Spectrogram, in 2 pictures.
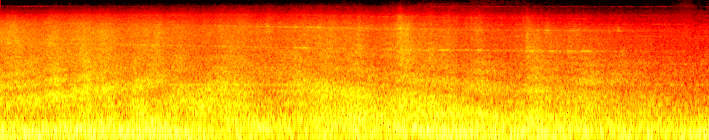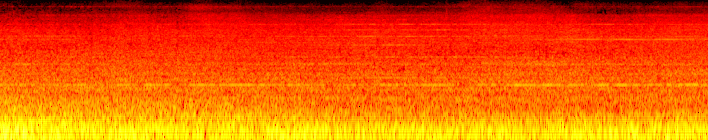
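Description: A Delta jet airliner roars at Boston Logan International Airport at night, its engine noise loud and sustained, then easing to a steady, slightly softer rumble as it moves away.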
